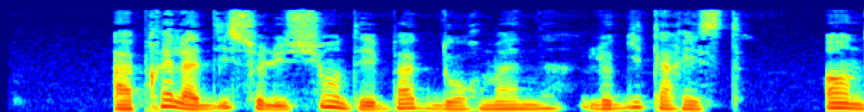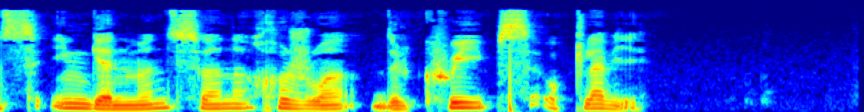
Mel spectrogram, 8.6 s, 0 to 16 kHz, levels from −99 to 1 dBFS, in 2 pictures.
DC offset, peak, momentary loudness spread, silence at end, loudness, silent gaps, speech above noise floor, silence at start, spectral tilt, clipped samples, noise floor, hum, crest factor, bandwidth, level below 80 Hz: under 0.1%; -2 dBFS; 8 LU; 1.1 s; -21 LUFS; none; 54 dB; 0.55 s; -6 dB/octave; under 0.1%; -73 dBFS; none; 18 dB; 11.5 kHz; -54 dBFS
